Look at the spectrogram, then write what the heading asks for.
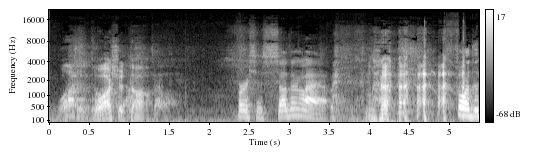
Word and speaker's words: Ouachita: I ain't said it right all year. A Wichita Christian Washita.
